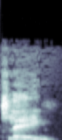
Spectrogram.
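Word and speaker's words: Lleu: And their names are Clay, which is how you pronounce his weird Welsh name, because he's based on Welsh mythology, and Gawain, his twin sister.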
